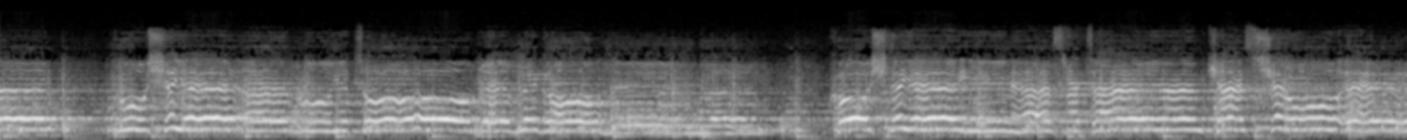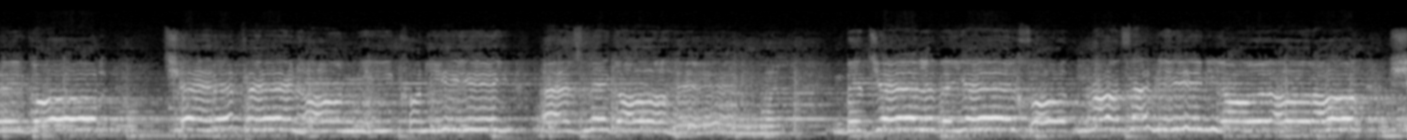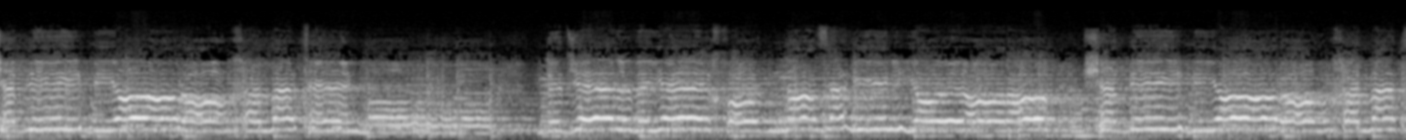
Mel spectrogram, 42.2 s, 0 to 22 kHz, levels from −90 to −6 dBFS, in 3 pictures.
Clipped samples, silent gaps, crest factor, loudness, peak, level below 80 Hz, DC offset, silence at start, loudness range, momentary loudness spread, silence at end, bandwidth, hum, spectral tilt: under 0.1%; none; 14 dB; -20 LUFS; -6 dBFS; -56 dBFS; under 0.1%; 0 s; 4 LU; 9 LU; 0 s; 9.4 kHz; none; -6 dB/octave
